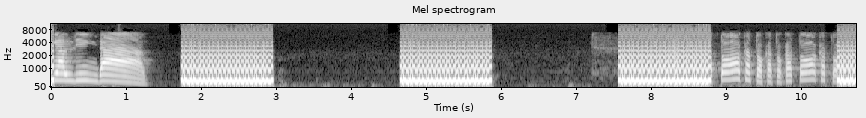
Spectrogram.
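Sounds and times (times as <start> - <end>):
telephone ringing with no answer: 1.7 - 3.0, 4.6 - 6.0, 7.6 - 8.8, 10.5 - 10.7.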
